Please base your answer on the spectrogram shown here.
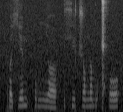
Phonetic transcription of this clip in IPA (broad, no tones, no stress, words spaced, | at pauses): ɾʌç em hʊbɲʌ | xʲet͡ʃɔnʌmǁʰo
